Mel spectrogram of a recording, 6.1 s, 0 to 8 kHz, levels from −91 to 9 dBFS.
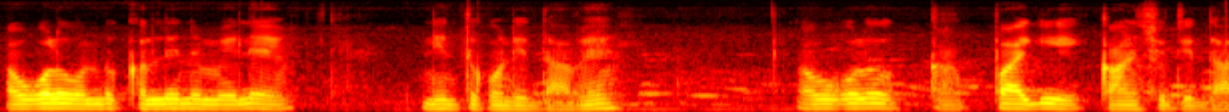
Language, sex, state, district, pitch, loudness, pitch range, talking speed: Kannada, male, Karnataka, Koppal, 120 Hz, -21 LUFS, 110-125 Hz, 80 wpm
